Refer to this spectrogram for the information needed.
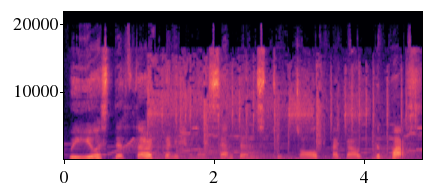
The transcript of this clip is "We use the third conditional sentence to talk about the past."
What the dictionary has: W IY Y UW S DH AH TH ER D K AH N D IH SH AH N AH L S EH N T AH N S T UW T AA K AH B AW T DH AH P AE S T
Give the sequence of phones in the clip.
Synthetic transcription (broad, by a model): W IY Y UW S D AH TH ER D K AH N D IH SH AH N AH L S EH N T AH N S T UW S AA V AH B AW T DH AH P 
